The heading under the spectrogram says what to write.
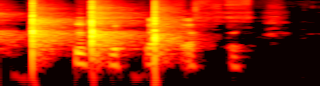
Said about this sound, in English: ladies and gentlemen, applause, insert applause here.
